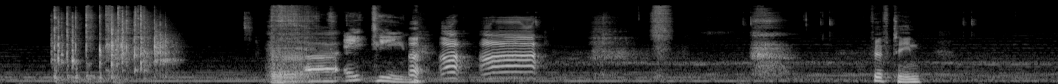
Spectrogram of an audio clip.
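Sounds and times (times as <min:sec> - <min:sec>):
dice rolled across a tray for a game: 0:00.5 - 0:01.8
speech: 0:03.1 - 0:05.1, 0:08.7 - 0:09.3
laughter: 0:04.1 - 0:05.5.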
